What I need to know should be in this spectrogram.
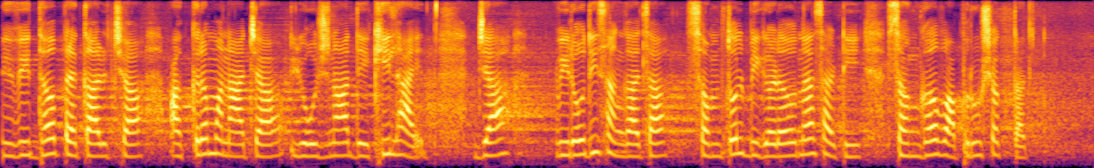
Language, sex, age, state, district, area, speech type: Marathi, female, 18-30, Maharashtra, Mumbai Suburban, urban, read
